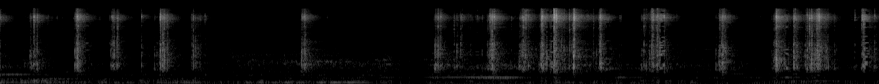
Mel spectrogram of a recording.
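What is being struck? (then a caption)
Plastic 3x3 puzzle cube. A small 3x3 plastic Rubik's cube is held in both hands while fingertips turn its layers. Quick runs of sharp, bright mechanical clicks and clacks come in bursts, with a quieter pause near the middle before a denser flurry of turns.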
